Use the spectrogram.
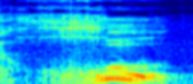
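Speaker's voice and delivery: hu with a rasping back-of-throat kh. Shown as a demonstration. Showing learners the thick letter, rasping hu. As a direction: scrape the h of hu, thick U after it. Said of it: "kırıltılı hu".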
